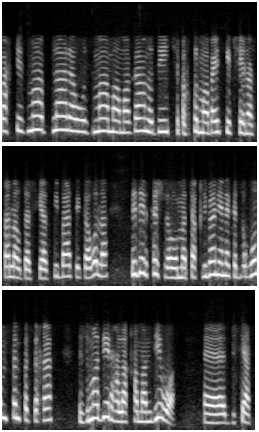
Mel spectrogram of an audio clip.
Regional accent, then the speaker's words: Kandahar, Afghanistan; born there; موږ خپل چې په کندهار کې پیدا سولو او زما اولادونه په کندهار کې پیدا سو

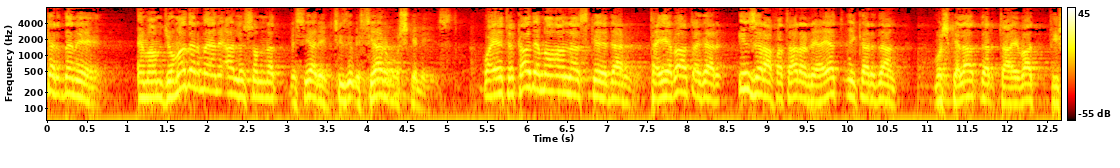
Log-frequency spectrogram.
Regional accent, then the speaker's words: Iran; ما ایرانی هستیم و وارث این وطنیم، وطن مال ماست، وطن مال شیعه و سنیه.

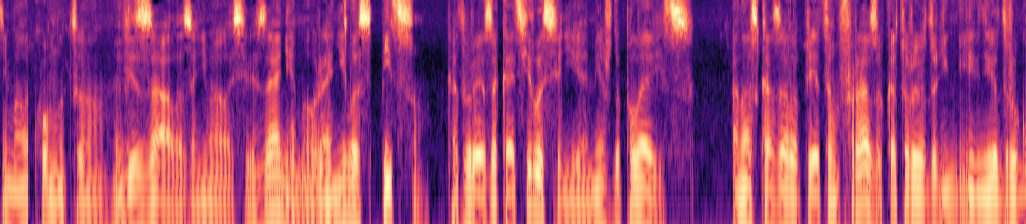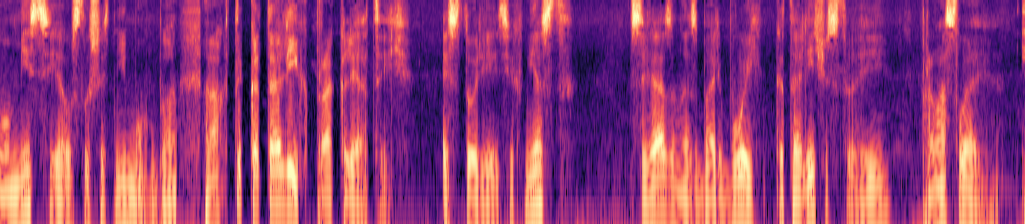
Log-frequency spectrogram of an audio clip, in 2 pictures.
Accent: Saint Petersburg, Russia; Хотя жена у меня из Москвы, а сам я из Питера. Я как-то ощущаю себя все-таки петербургским человеком, живущим в деревне.

